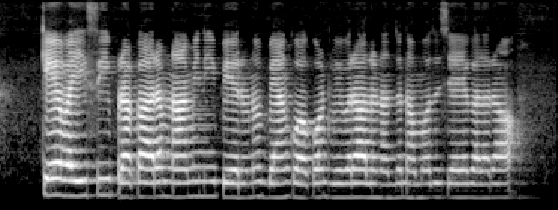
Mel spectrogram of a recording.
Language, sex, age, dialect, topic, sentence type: Telugu, female, 25-30, Southern, banking, question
